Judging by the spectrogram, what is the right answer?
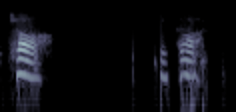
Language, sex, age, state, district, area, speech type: Sindhi, female, 30-45, Gujarat, Kutch, urban, conversation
